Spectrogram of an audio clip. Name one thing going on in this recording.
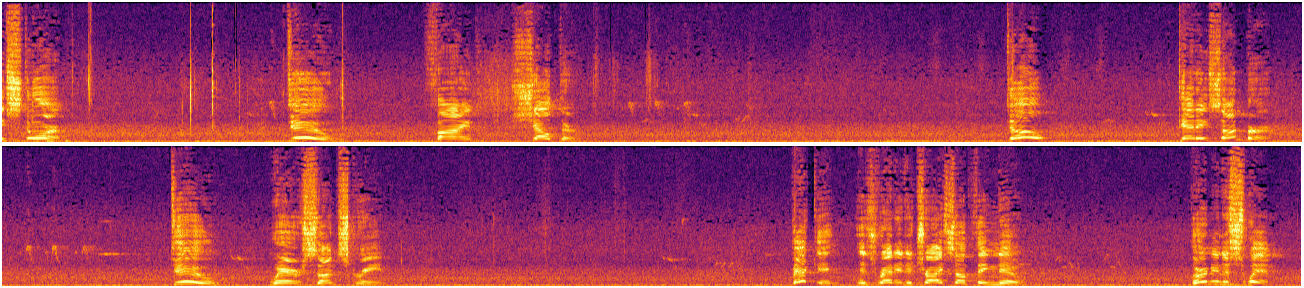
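A man reads aloud calmly and clearly, close by.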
